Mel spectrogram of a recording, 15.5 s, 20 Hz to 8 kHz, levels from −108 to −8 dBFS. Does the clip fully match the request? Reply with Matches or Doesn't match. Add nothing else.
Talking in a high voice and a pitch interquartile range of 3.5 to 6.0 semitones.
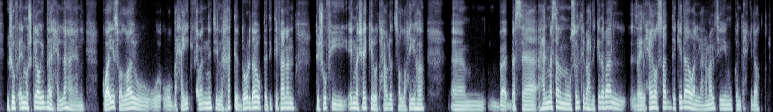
Doesn't match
